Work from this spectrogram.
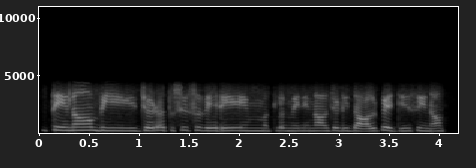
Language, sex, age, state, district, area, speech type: Punjabi, female, 18-30, Punjab, Fazilka, rural, conversation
